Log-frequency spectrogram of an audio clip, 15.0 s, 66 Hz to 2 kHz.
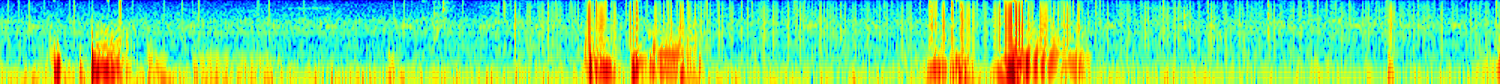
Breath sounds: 0.32-0.69 s: inhalation
0.32-0.69 s: crackles
0.82-1.67 s: exhalation
0.83-1.31 s: rhonchi
5.79-6.22 s: rhonchi
5.79-6.24 s: inhalation
6.30-7.08 s: exhalation
6.47-6.95 s: rhonchi
9.05-9.83 s: inhalation
9.20-9.79 s: rhonchi
9.89-10.97 s: exhalation
9.96-10.97 s: rhonchi

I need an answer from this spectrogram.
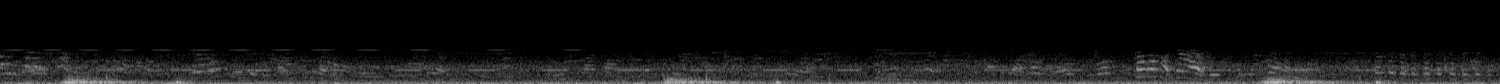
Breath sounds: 0.49-1.59 s: inhalation
0.49-1.59 s: crackles
1.59-2.12 s: exhalation
1.59-2.12 s: crackles
6.54-7.64 s: inhalation
6.54-7.64 s: crackles
7.70-8.23 s: exhalation
7.70-8.23 s: crackles
12.60-13.70 s: inhalation
12.60-13.70 s: crackles
13.74-14.27 s: exhalation
13.74-14.27 s: crackles

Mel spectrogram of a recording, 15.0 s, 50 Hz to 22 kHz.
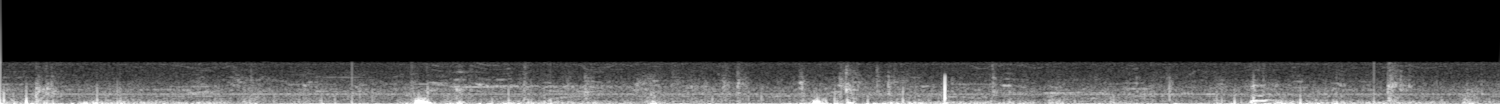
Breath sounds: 4.00-4.45 s: inhalation
12.47-12.78 s: stridor

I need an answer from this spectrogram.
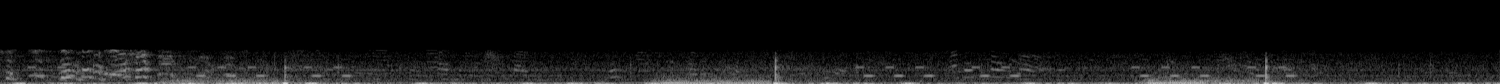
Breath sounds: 1.50-2.90 s: inhalation
6.48-7.81 s: inhalation
11.38-12.71 s: inhalation

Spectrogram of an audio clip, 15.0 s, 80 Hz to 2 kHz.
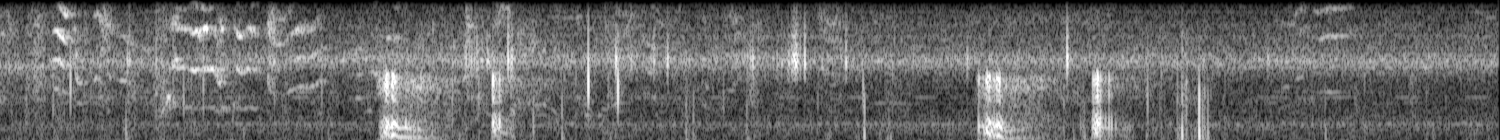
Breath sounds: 3.72-4.82 s: inhalation
3.72-4.82 s: crackles
4.90-5.41 s: exhalation
4.90-5.41 s: crackles
9.75-10.87 s: inhalation
9.75-10.87 s: crackles
10.91-11.42 s: exhalation
10.91-11.42 s: crackles

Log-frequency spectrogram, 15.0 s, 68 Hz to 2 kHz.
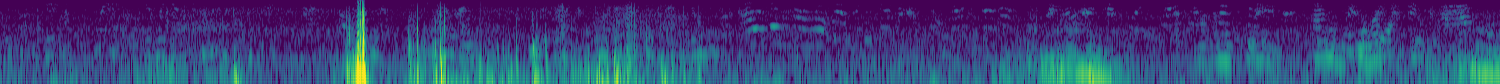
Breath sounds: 10.23-11.42 s: exhalation

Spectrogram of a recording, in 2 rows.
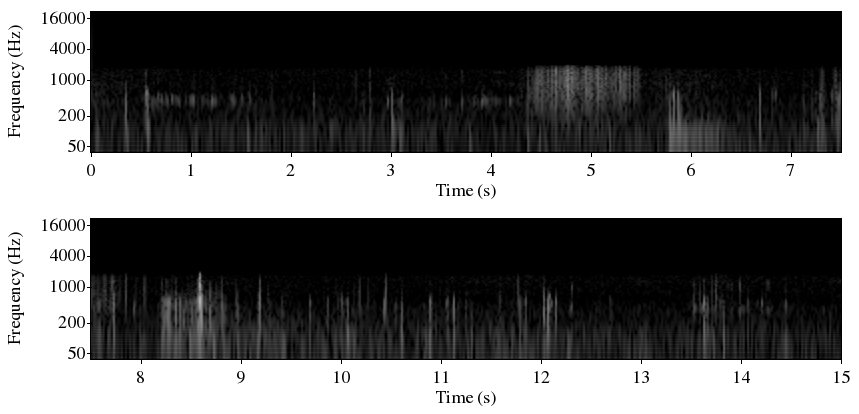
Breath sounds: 4.28-5.53 s: inhalation
4.28-5.53 s: crackles
5.65-6.57 s: exhalation
5.65-6.57 s: crackles

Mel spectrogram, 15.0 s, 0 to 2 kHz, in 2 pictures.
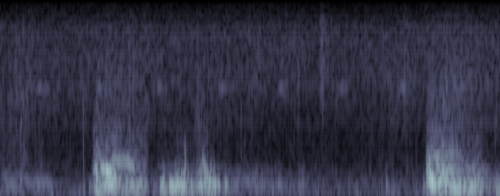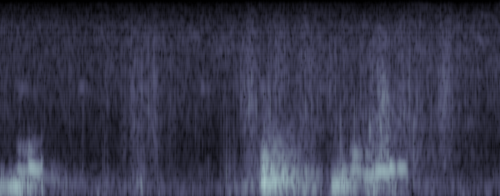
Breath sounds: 1.35-2.24 s: inhalation
1.40-2.20 s: wheeze
2.23-4.56 s: exhalation
2.51-3.32 s: wheeze
6.33-7.24 s: inhalation
6.35-7.33 s: wheeze
7.23-9.28 s: exhalation
7.57-8.17 s: wheeze
11.37-12.32 s: inhalation
11.38-11.94 s: wheeze
12.31-15.00 s: exhalation
12.46-13.64 s: wheeze

